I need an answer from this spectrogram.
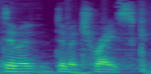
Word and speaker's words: Dimitrescu: You is silent, apparently. So I think I was, when I said Dimitrescu, I think might be correct, but I could be making that up. Well, if it was proper Romanian, you would pronounce the U, but for some reason in the game, they don't.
